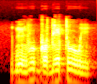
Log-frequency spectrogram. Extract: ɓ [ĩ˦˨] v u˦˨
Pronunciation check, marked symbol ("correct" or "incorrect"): incorrect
